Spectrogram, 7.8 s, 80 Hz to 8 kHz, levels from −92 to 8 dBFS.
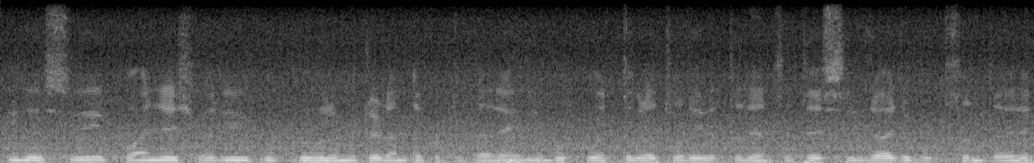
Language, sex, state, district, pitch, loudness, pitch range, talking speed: Kannada, male, Karnataka, Mysore, 115 Hz, -16 LUFS, 110-120 Hz, 125 wpm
